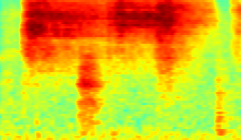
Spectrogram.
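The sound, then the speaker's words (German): A bottle of homemade raspberry soda, made from raspberries, sugar and apple vinegar, fizzes and hisses steadily for about two seconds after opening, a loud rush of escaping gas with faint bubbling, and no voices. “Na super, wie es da raussprudelt und zischt.”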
